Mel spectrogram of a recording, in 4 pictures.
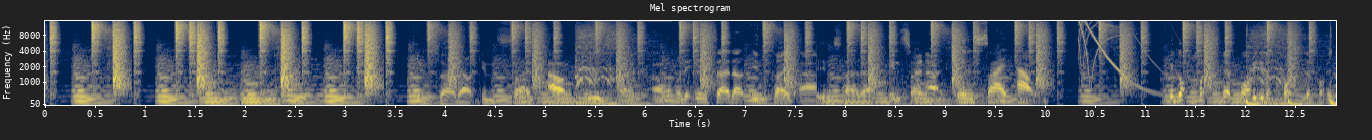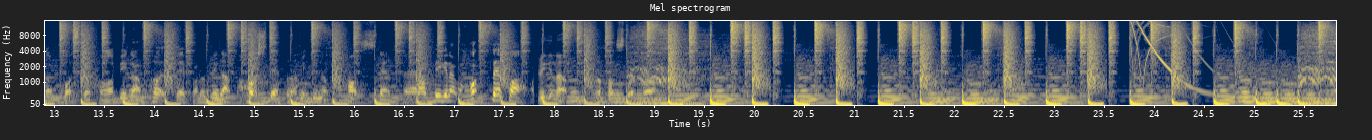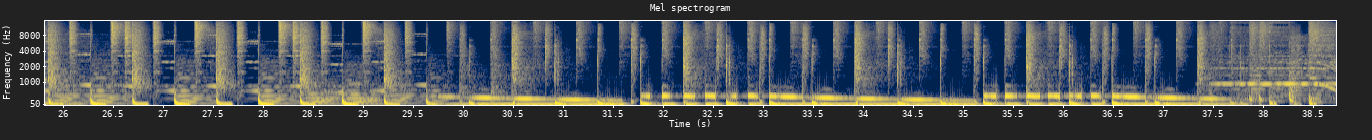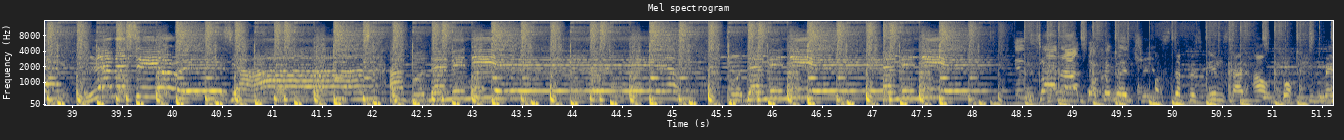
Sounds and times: Music: 0:00.0 - 0:51.6.

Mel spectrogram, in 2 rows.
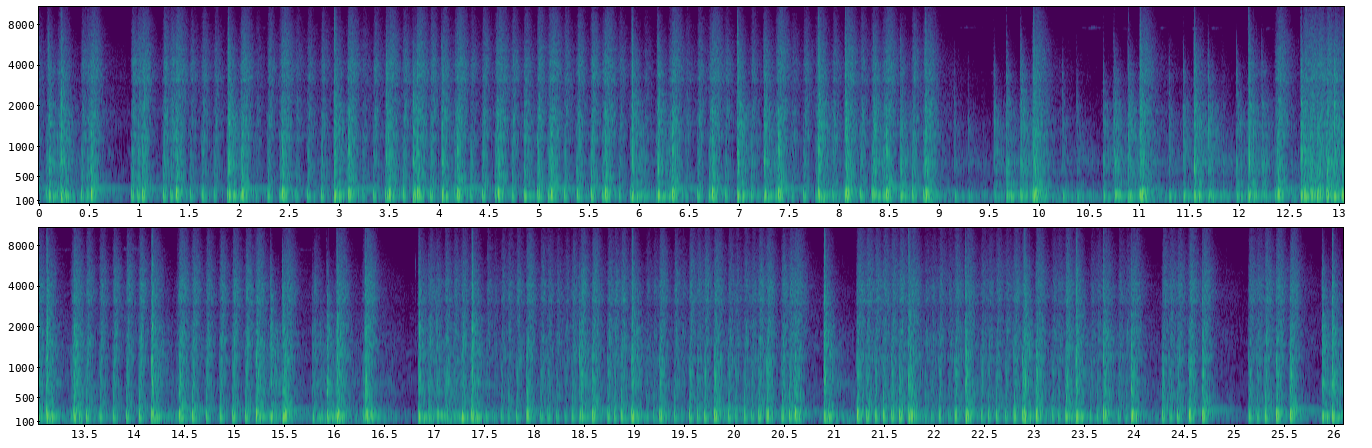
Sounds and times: Drum roll: 0:00.0 - 0:26.0.

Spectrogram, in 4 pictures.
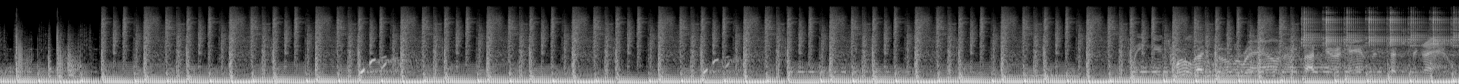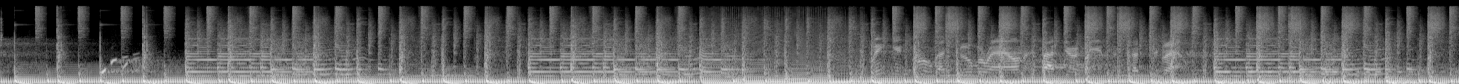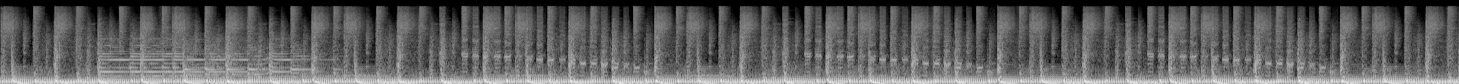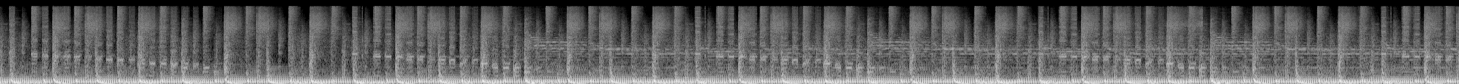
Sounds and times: Exciting music: 0:00.0 - 0:58.3
Dance music: 0:00.1 - 0:58.3.

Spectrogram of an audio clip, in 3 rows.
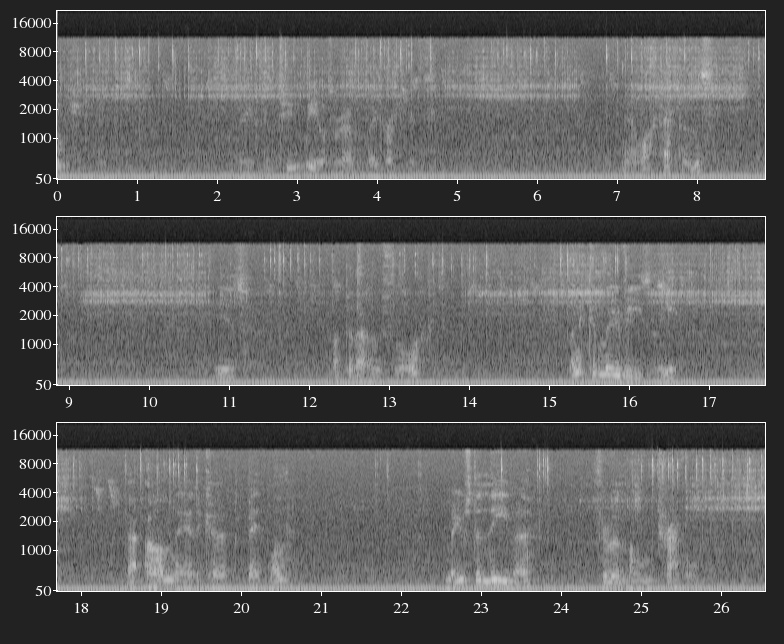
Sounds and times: Gears: 0:00.0 - 0:19.7, 0:22.8 - 0:26.5.

